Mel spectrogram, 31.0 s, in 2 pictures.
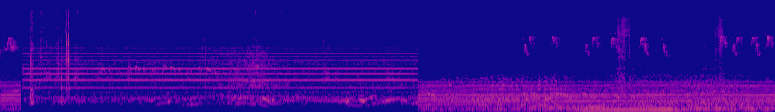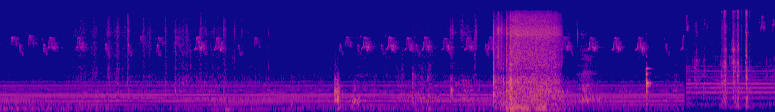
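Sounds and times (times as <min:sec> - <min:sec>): steady electrical hum: 0:00.0 - 0:10.7.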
